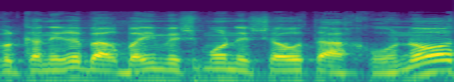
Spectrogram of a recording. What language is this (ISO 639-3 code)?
heb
